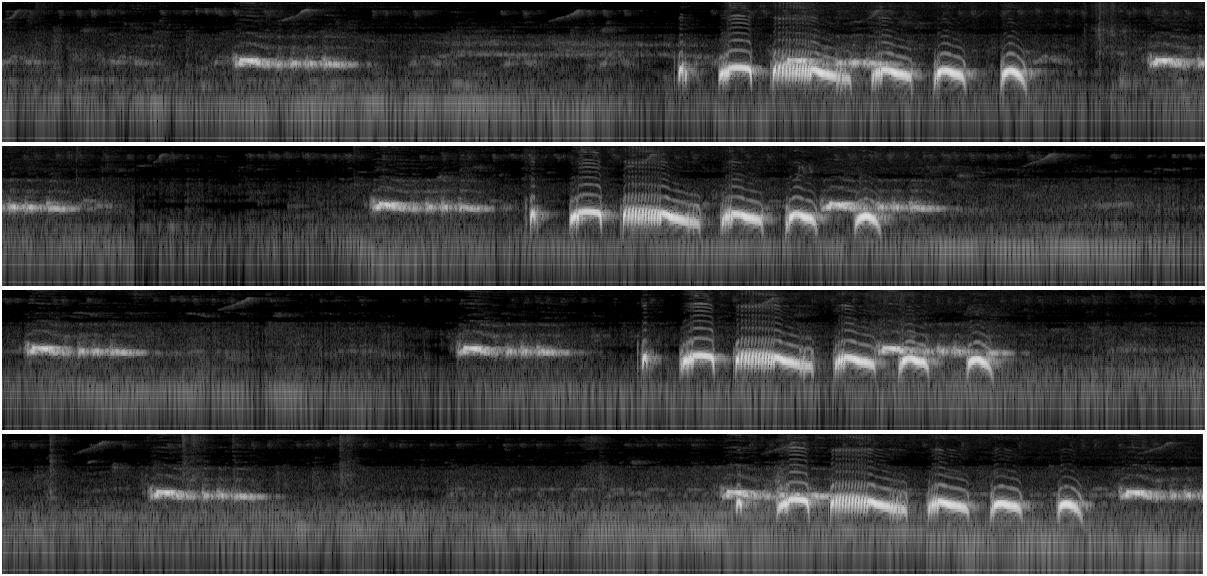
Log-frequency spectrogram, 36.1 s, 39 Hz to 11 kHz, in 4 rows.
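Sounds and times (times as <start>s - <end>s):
dove cooing: 0.0s - 10.0s, 11.7s - 16.4s, 18.2s - 19.2s, 21.2s - 36.0s.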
